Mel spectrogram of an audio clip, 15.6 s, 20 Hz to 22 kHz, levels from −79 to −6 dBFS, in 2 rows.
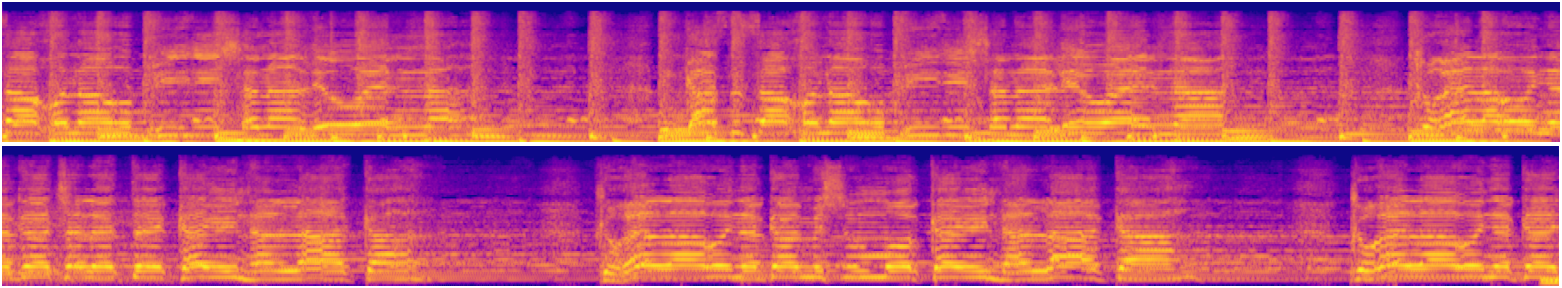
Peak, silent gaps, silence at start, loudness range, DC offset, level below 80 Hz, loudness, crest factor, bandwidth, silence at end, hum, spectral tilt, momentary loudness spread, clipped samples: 0 dBFS; none; 0 s; 2 LU; under 0.1%; -18 dBFS; -13 LUFS; 12 dB; 16.5 kHz; 0 s; none; -4 dB/octave; 8 LU; under 0.1%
